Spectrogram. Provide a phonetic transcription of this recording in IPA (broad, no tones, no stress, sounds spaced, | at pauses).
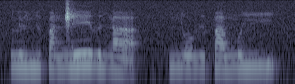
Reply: l ʉ ɲ ʉ p a ŋ͡ǁ eː ð ɨ ŋ a | ɲ o ɣ ɨ p a ŋʷ iː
